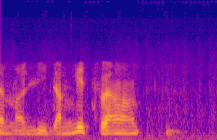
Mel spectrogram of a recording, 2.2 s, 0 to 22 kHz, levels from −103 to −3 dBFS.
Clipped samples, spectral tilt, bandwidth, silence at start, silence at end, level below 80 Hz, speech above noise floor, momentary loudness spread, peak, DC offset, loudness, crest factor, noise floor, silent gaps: under 0.1%; -8 dB/octave; over 20 kHz; 0 s; 0.4 s; -58 dBFS; 21 dB; 24 LU; -8 dBFS; under 0.1%; -27 LUFS; 20 dB; -47 dBFS; none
